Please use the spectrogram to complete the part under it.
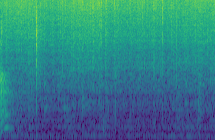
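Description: Oil sizzling on a hot dosa stone for rava dosa, a continuous bright hiss that stays even from start to finish with only a faint tap or two.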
